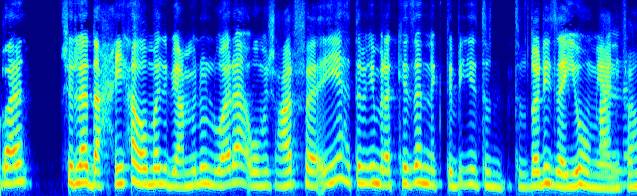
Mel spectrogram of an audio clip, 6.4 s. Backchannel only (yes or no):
no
